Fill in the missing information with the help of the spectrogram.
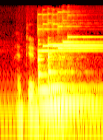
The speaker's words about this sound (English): I think that's your doorbell.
